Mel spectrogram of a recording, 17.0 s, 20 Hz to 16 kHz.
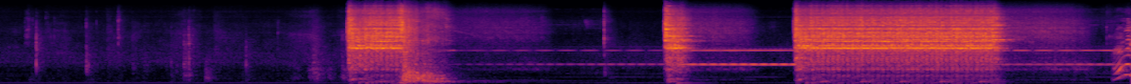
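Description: A Toyota 3UZ V8 swapped into a car cranks and starts after an ECU reflash, bursting into a loud idle that cuts out, then restarts twice with steady idling between faint clicks and a quiet hum.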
